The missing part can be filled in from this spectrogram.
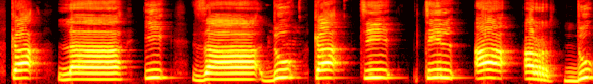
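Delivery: very slow, one syllable at a time. Advice on learning to read, sounding it out slowly, syllable by syllable. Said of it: "lisez lettre par lettre ... Doucement, petit à petit".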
